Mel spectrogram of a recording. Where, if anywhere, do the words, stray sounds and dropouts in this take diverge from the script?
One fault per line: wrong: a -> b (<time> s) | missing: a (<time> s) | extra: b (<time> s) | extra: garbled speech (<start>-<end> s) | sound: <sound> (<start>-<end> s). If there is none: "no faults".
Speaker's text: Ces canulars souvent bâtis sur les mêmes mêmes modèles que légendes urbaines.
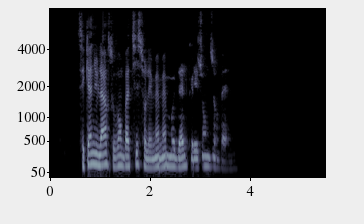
no faults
